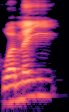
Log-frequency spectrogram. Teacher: Donc vous passez directement wamay, donc il disparaît carrément le nun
